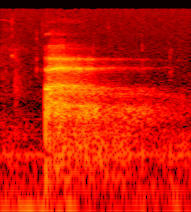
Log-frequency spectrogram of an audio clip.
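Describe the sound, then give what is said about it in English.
A single deep breath with a sudden, loud onset that fades slowly over about a second and a half, heard alone without talk. “You took a deep breath. You were thinking.”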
